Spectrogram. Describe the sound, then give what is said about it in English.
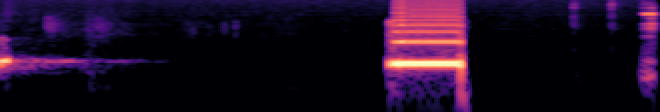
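After a short fading blip and a pause, a single loud, steady electronic telephone tone sounds for about a third of a second after the other caller hangs up, followed by a faint brief click. No one speaks. “Oh, shit. She hung up.”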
